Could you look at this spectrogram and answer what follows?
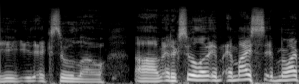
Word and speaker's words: Xsullo: It is, yeah, Xsullo. I think you pronounced it right.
